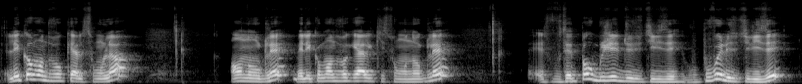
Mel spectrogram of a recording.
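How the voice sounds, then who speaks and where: A man's voice: a little high, dry recording, studio quality. A man hosting a casual gear demo, talking straight to his viewers. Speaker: motovlog host testing gear. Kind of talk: casual product demo to camera.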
